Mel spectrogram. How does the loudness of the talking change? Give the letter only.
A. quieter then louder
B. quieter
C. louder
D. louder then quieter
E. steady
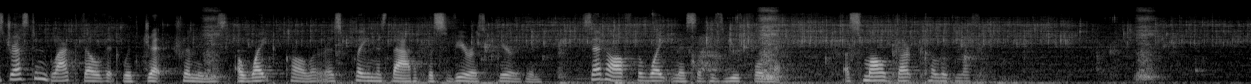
E.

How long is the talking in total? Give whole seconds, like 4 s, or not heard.
10 s.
